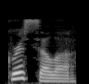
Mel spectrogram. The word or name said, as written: grisella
